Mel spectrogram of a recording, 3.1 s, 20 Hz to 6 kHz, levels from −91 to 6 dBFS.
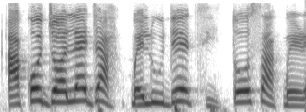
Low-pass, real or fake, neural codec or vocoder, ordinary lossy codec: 5.4 kHz; real; none; none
